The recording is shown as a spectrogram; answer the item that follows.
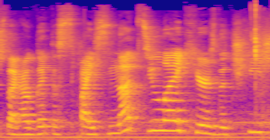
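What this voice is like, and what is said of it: Imitates a character's accent, poorly. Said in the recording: “Is that how she talks? ... I'm probably doing it wrong. I'm not good at accents”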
